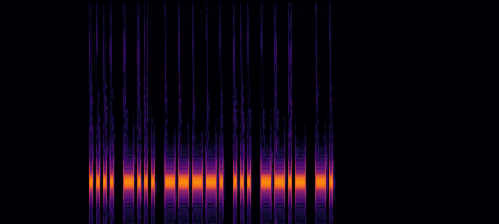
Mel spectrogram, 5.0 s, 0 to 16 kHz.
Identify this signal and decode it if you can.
Morse code, heard as a keyed tone, about 36 wpm, 700 Hz. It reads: HB9SQN
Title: DXCC-100 Call Signs - 6 Characters - Repeated 2x - 35wpm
